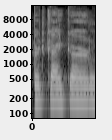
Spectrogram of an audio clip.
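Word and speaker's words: Kurt Geiger: shoes are Kurt gerer Kurt Giger London in Crock pain leather Kurt Giger is a British company but named after its Austrian founder hence the German Austrian pronunciation Selena Gomez is mael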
